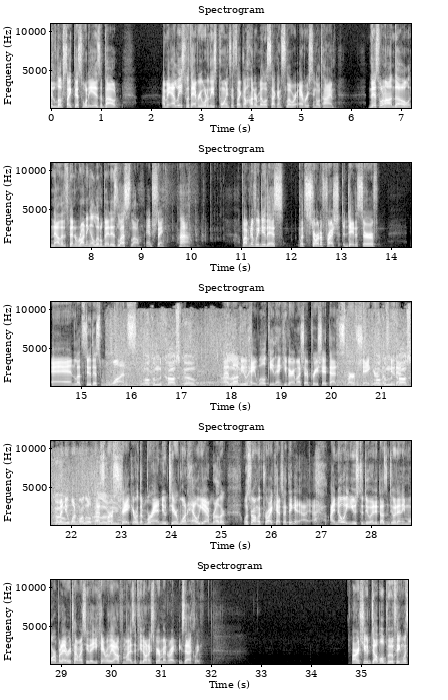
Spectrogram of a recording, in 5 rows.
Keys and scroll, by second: 0.4-8.4 typing, 9.4 ctrl+c, 9.4 j, 9.6 ctrl+c, 9.9 ctrl+a, 10.2 2, 10.4 ctrl+c, 10.7 ctrl+c, 11.1 Up, 11.5 Up, 12.2 Return, 12.8 ctrl+a, 13.1 3, 13.5 Up, 15.7 Return.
